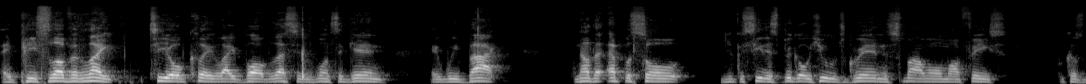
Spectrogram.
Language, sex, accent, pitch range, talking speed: English, male, American, 120-140 Hz, 170 wpm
